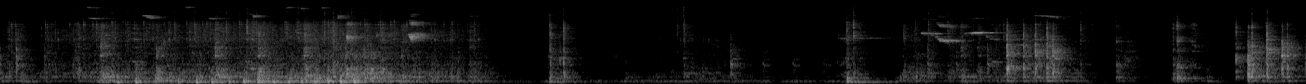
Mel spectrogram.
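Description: Domestic straight-stitch sewing machine running for about five seconds as it sews a back-and-forth locking stitch at the end of a seam. It then stops, and the fabric is pulled out and handled, with scattered short rustles and knocks.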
